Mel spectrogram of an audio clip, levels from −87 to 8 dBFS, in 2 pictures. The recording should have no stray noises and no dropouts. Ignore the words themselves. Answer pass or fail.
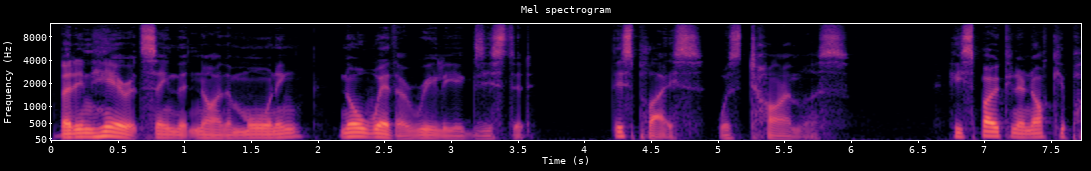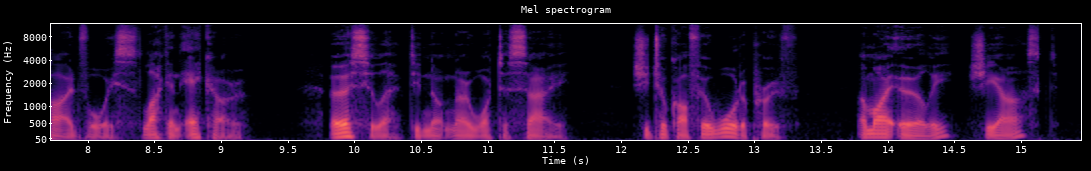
pass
